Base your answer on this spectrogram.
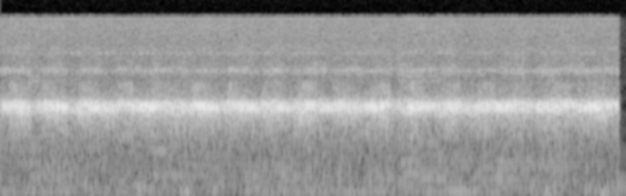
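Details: Several male prairie mole crickets calling together in a lek in Oklahoma, played back for the Lost Cricket Project: a dense, unbroken buzzing drone at one steady pitch, the overlapping chirps of the callers merging into a continuous pulsing chorus.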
